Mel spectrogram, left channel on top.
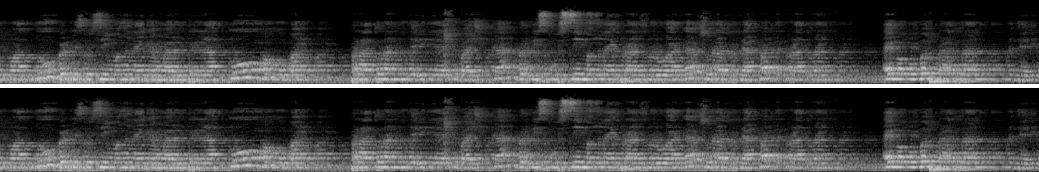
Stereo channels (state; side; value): identical; both; correlation 1.00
